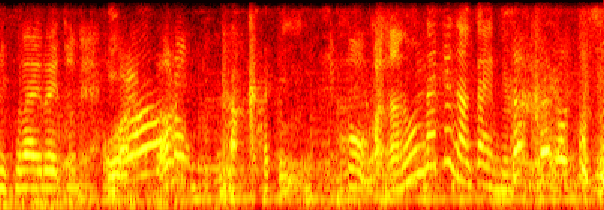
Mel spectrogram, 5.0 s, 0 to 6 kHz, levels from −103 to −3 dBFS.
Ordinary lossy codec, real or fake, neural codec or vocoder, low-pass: Opus, 32 kbps; fake; codec, 16 kHz in and 24 kHz out, 1.1 kbps, FireRedTTS-2 codec; 5.4 kHz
